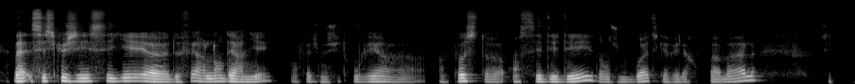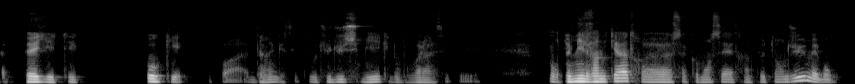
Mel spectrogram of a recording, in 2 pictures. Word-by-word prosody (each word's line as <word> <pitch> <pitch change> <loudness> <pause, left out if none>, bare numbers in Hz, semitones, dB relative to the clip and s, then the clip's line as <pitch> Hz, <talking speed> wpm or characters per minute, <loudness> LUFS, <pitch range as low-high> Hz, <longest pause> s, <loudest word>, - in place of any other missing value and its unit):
Bah 145 -1 +7
c'est - - +1
ce 155 0 -2
que 165 - +6
j'ai 145 -1 +3
essayé, 150 +1 +1
heu, 125 -4 +5
de 125 - -5
faire 140 +4 -3
l'an 140 +2 +1
dernier. 135 +4 0
En - - -20
fait 120 +4 -13
je 125 - -23
me - - -11
suis 110 - -20
trouvé 125 +1 -7
un 110 -4 -9
un 115 - -17
poste, 150 +5 0
heu, 115 -1 -10
en 120 - -10
CDD 130 +7 0
dans 120 -8 -10
une 115 0 -14
boîte 135 +6 -5
qui 120 - -16
avait 110 0 -12
l'air 115 0 -16
pas 115 -1 -7
mal, 155 +11 -4 0.6
c'était, - - -26 0.2
la - - -19 0.2
paye 125 -1 +5
était 115 0 -9 0.6
OK, 130 -2 +3 0.4
pas - - -18
dingue, 110 +1 -11
c'était 115 +2 -29
au-dessus 115 +1 -13
du 120 +1 -7
SMIC 120 0 -5
donc 110 -3 -19
voilà 105 0 -11
c'était - - -28 0.7
pour 120 -3 -8
2024, 130 +2 +5
heu, 115 0 -4
ça 115 0 -15
commençait 115 +1 -12
à - - -8
être 115 0 -14
un 110 - -13
peu 115 +3 -15
tendu, 125 +10 -3
mais 160 - +1
bon 115 -1 -9
125 Hz, 200 wpm, -22 LUFS, 115-140 Hz, 0.7 s, Bah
